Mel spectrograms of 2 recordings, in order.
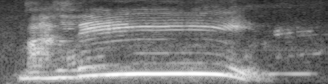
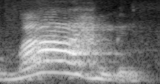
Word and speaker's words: Marli: Marli. Eu não digo Marli. Eu digo Marli.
